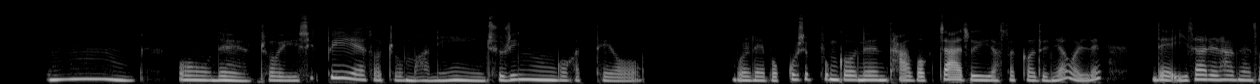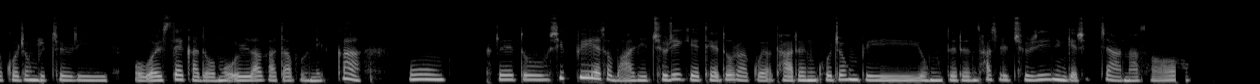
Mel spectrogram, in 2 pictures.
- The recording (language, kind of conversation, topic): Korean, advice, 경제적 불안 때문에 잠이 안 올 때 어떻게 관리할 수 있을까요?
- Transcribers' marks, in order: "지출이" said as "비출이"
